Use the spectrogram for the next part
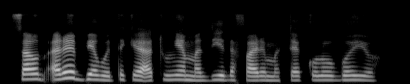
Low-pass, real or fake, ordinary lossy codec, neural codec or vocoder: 10.8 kHz; fake; none; codec, 24 kHz, 0.9 kbps, WavTokenizer, large speech release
